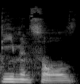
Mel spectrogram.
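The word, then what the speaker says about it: Demon's Souls: I bought I bought Demon Souls demons de it's there's an S at the end of demons but like it's really hard to pronounce the next word starts with s as well so um Demon Souls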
